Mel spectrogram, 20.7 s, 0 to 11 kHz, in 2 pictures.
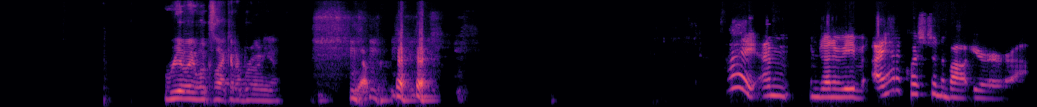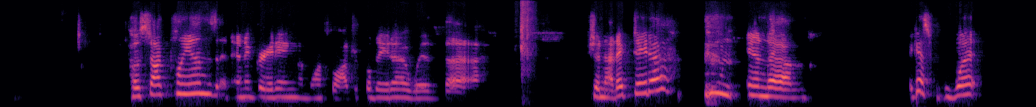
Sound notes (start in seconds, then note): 3.5 laughter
